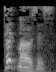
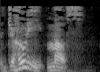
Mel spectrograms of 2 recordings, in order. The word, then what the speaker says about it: Thutmose: And we got to come up with Thutmose. And the actual pronunciation a lot of Egyptologists use is Jehudi, the first part of that, Jehudi Mos. And so that's a better pronunciation than Thutmose, is Jehudi Mos.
